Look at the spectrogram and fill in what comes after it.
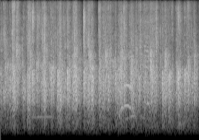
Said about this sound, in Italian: Ci siamo adattati e devo ringraziare gli ascoltatori che hanno tagliato panettoni. Insomma, sono sempre fantastici. Se vi va, gli facciamo un applauso se ci stanno ascoltando.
